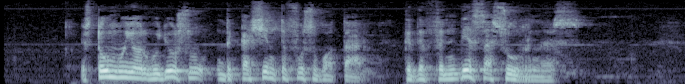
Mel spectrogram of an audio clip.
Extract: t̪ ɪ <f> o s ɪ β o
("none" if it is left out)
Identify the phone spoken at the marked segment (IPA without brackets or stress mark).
f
